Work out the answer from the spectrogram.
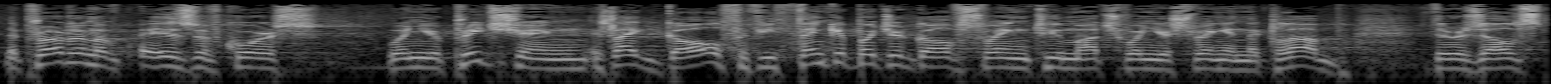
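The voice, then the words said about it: Northern Irish accent, slow speech. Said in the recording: “it's not just my accent. ... I was born with a fairly significant speech defect ... that makes me at times difficult to understand, especially even for people in Northern Ireland ... I do try to speak slowly”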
